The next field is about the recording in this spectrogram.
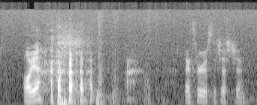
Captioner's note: laughs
